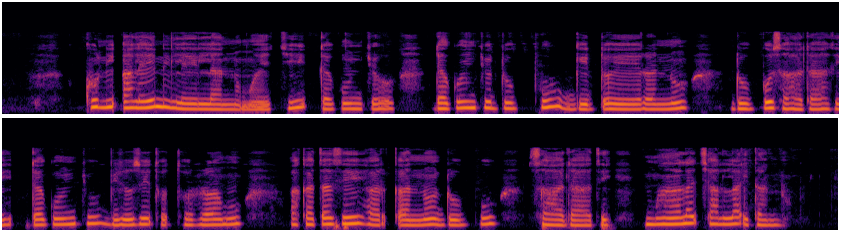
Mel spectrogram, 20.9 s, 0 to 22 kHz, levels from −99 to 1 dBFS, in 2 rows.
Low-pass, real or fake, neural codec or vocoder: 7.2 kHz; real; none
